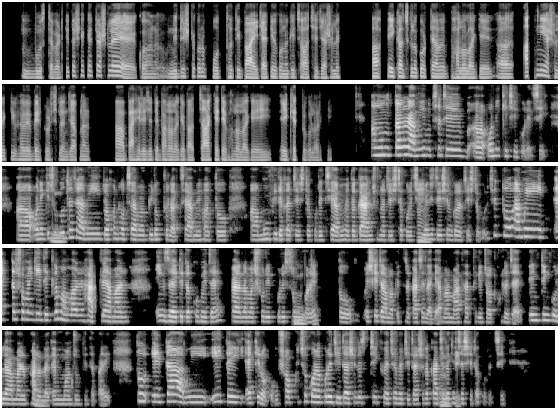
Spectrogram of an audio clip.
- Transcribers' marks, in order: tapping; in English: "anxiety"; in English: "stick"
- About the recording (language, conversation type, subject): Bengali, podcast, কখনো সৃজনশীলতার জড়তা কাটাতে আপনি কী করেন?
